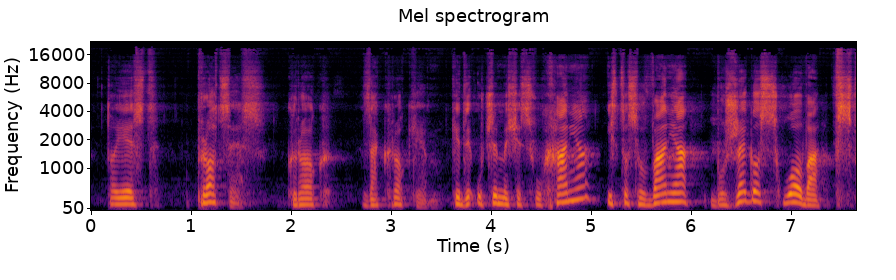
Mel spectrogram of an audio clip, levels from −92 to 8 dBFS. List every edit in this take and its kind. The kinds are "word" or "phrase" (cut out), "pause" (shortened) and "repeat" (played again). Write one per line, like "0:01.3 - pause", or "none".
0:01.9 - pause
0:03.5 - pause
0:05.1 - pause

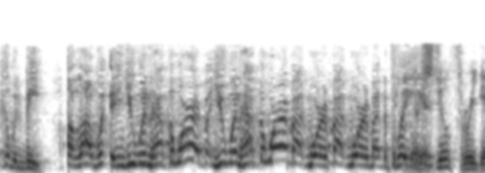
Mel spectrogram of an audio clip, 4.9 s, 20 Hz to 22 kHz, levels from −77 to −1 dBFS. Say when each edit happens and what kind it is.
0:03.3 - repeat

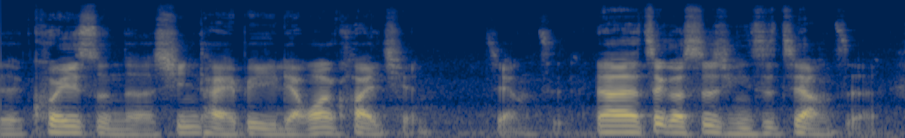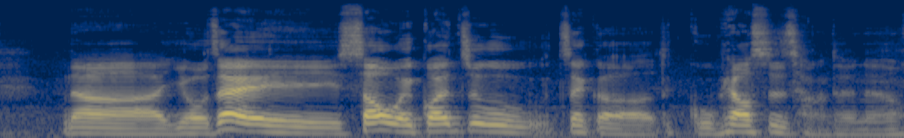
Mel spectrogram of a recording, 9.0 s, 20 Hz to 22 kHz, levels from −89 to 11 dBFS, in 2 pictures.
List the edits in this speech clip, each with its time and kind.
0:02.9 - pause

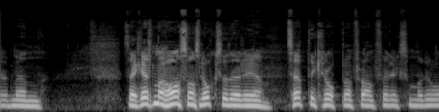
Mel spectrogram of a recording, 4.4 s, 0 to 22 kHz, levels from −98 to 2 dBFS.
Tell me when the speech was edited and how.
0:02.0 - word
0:02.9 - word

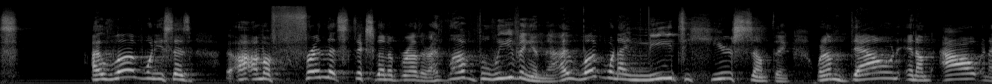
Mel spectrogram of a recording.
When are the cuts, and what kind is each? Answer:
0:03.7 - word

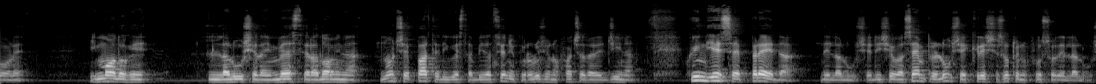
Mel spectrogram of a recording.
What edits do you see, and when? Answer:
none

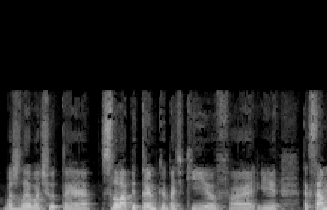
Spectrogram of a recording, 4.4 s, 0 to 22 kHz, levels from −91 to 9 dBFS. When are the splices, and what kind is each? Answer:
0:01.3 - pause
0:03.4 - phrase

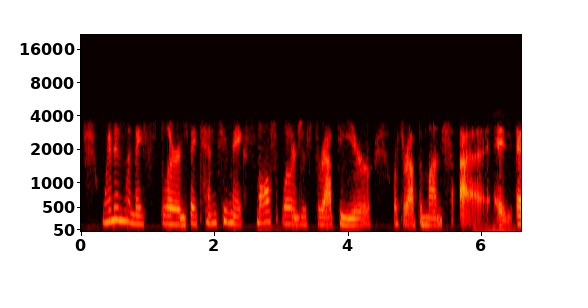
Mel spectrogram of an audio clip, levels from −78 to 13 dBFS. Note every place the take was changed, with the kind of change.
0:05.6 - word

